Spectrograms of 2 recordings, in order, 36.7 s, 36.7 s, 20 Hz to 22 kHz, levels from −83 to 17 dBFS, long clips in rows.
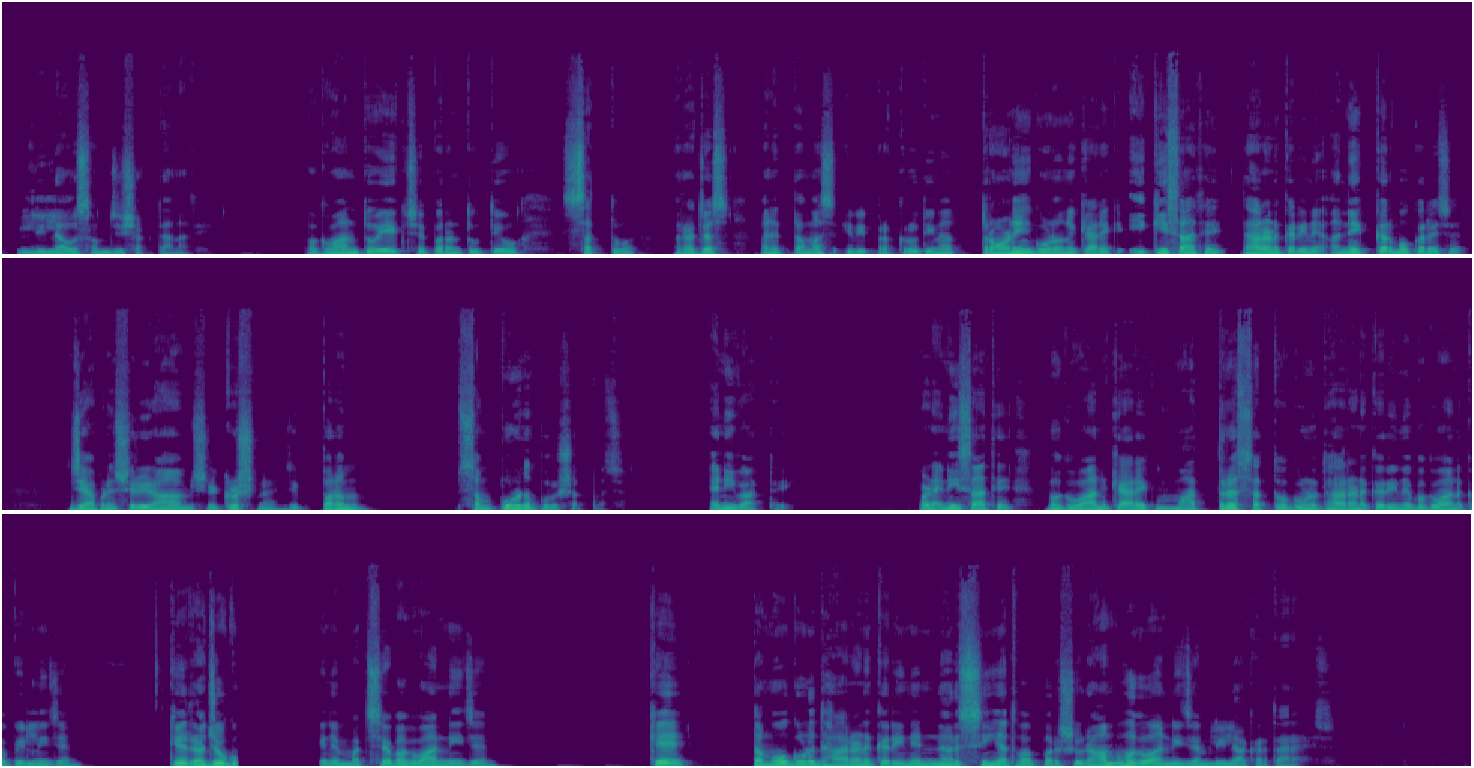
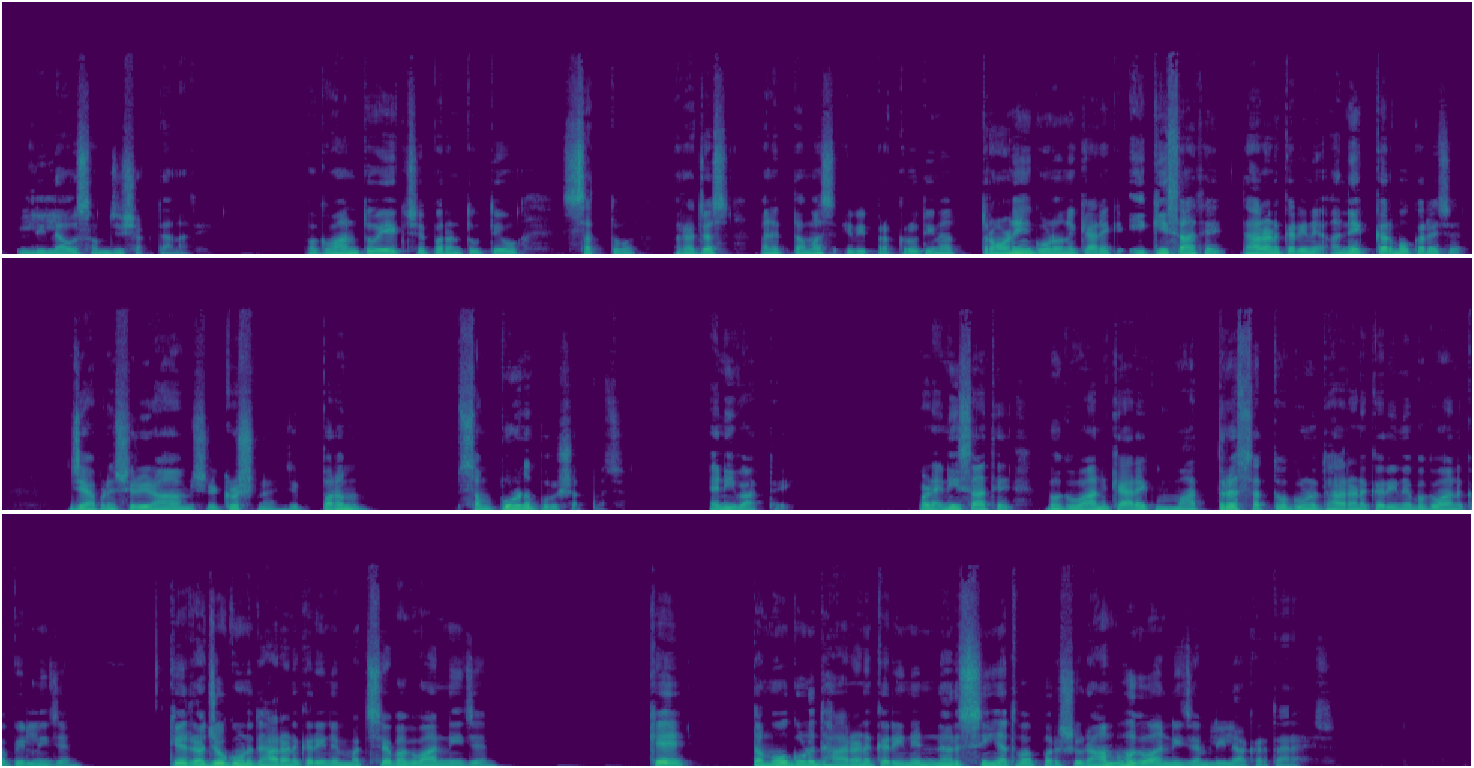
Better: second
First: audio cutting out; at 26 s for 0.5 s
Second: none

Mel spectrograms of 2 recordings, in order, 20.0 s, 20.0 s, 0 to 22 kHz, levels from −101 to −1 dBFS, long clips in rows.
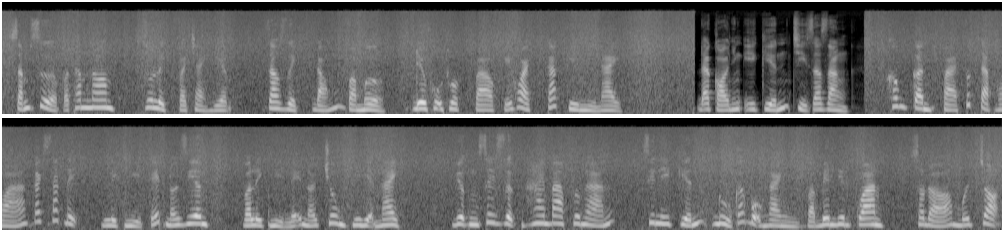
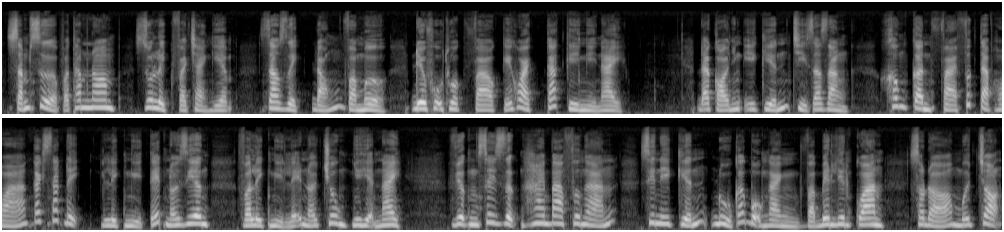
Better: second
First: hiss; loud; until 7 s and from 8.5 s on; 7 dB below the speech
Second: none

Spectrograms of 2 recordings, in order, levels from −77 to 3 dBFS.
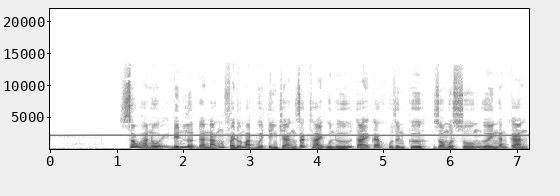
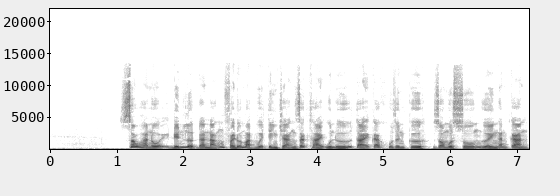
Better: second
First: high-pitched whine; loud; throughout; 2 kHz, 9 dB below the speech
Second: none

